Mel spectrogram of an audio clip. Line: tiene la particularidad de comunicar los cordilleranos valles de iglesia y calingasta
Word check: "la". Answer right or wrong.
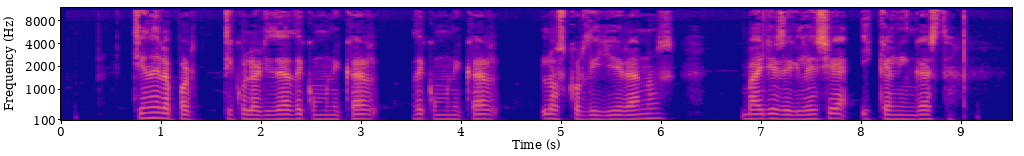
right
